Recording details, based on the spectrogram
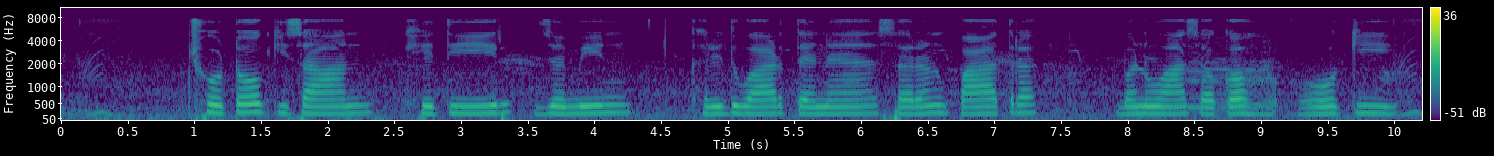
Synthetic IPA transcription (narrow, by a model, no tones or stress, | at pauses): t͡ʃʰoːʈõkɪsaːnkʰeːt̪iːɾ | d͡ʒəmiːn | kʰəɾid̪waːɾt̪ɛːnesəɾənpaːt̪ɾə | bənwasəkəɦoki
